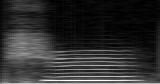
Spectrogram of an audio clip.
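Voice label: "chi", Mandarin Chinese, first tone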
